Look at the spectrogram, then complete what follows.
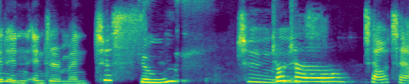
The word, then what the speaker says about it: Tschüss: Tschüss.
